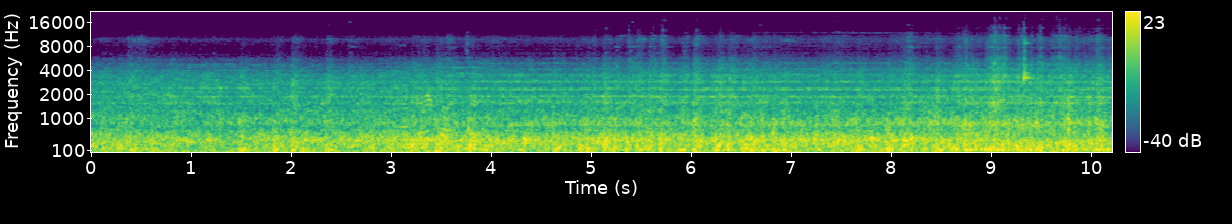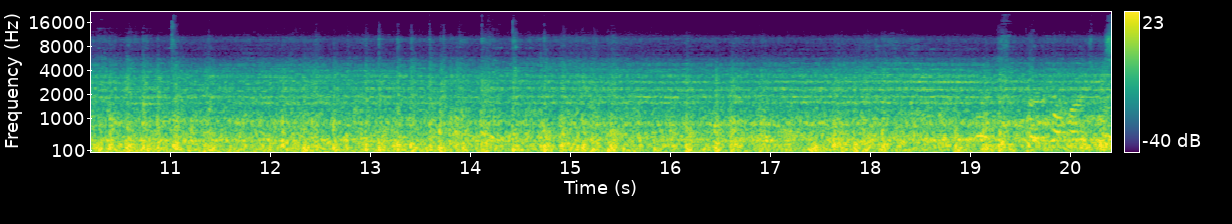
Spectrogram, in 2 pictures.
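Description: The Vivek Superfast Express runs loud and close on the rails in India, with a continuous rumble and rapid wheel clatter that hold steady throughout.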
